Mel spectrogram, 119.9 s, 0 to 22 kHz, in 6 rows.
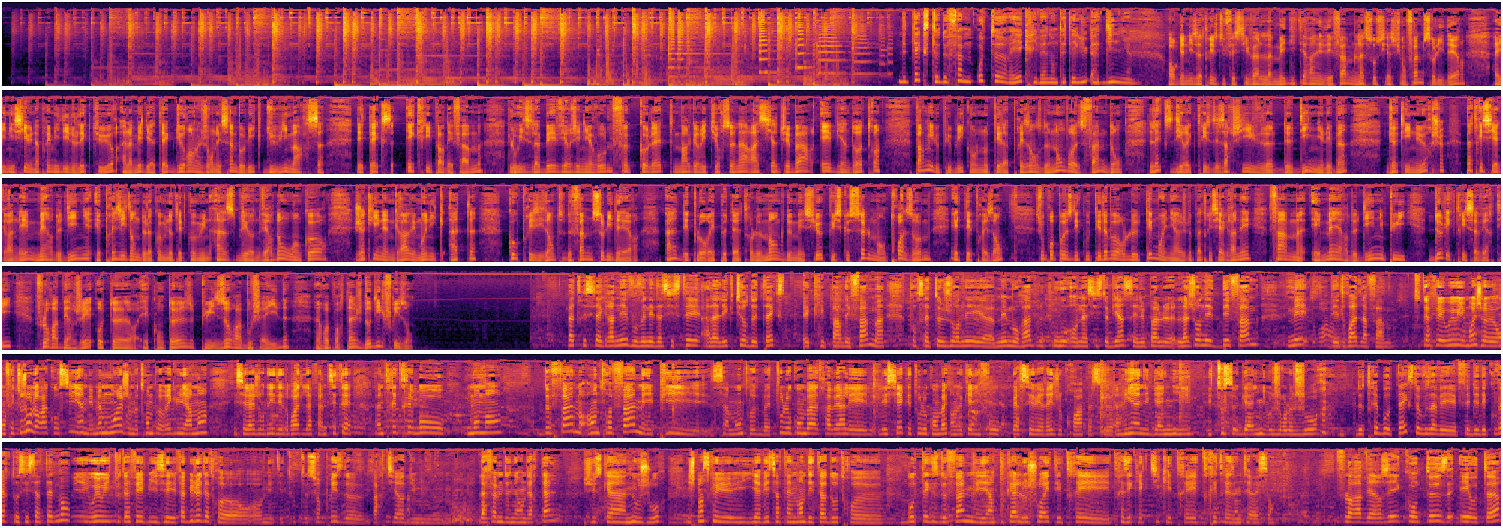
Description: Des textes de femmes auteures et écrivaines ont été lus à Digne.
Organisatrice du festival La Méditerranée des Femmes, l’association Femmes Solidaires initiait une après-midi de lectures à la médiathèque durant la journée symbolique du 8 mars. Des textes écrits par des femmes : Louise Labé, Virginia Woolf, Colette, Marguerite Yourcenar, Assia Djebar et bien d’autres.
